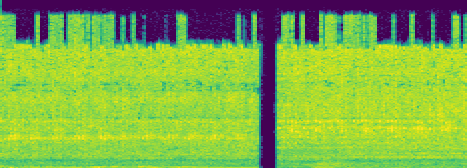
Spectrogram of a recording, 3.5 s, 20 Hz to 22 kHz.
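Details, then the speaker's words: 2013 Porsche Panamera idling after timing chain replacement for P0016 stretched chain, about 20 minutes run, no codes, no leaks, no fan yet: quiet smooth idle, steady low hum, no stumble or rattle; running on time. "about 20 minutes of run time no no ptcs no leaks we sounds great no fan yet"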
